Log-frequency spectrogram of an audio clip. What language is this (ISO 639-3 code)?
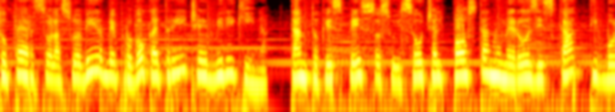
ita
